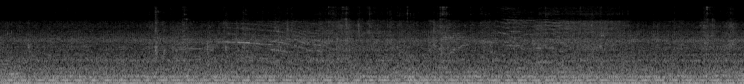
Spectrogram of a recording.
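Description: Steady machine hum of a repair bench room, fans and powered equipment running, with a few faint light clicks from parts being handled.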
